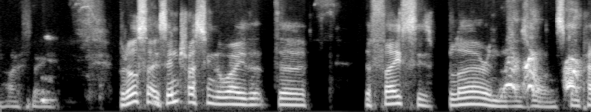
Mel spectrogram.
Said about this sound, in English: That's my dog's there barking.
